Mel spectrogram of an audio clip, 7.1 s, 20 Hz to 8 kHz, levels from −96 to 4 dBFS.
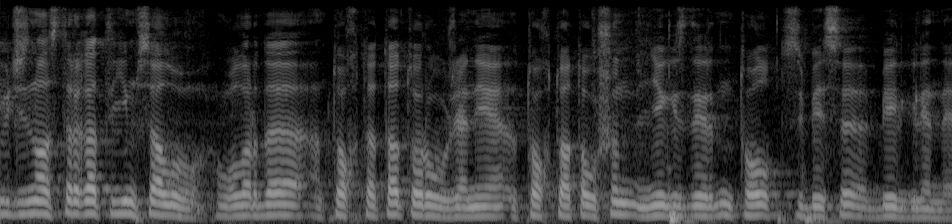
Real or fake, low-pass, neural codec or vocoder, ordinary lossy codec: real; 7.2 kHz; none; none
